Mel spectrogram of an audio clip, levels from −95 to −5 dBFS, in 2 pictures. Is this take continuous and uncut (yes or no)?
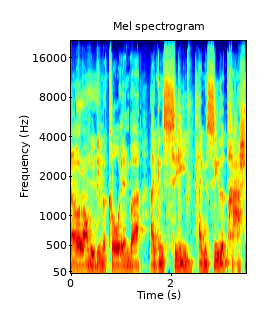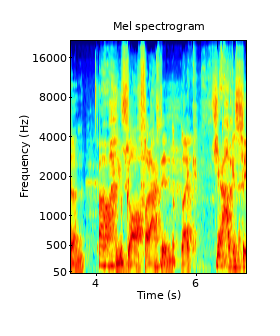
yes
